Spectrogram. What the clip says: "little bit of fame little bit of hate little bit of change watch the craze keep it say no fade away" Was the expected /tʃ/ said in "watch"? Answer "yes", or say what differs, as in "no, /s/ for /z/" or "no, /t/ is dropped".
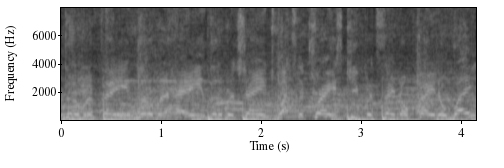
no, /s/ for /tʃ/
